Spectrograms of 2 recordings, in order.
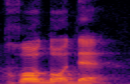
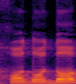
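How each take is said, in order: First: The final vowel sounds like an open 'a'. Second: The final vowel sounds like a rounded 'o'. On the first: The speaker calls it right. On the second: The speaker calls it wrong. "Jangan khododo pula"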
